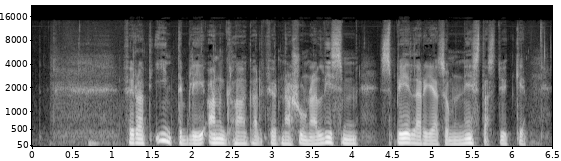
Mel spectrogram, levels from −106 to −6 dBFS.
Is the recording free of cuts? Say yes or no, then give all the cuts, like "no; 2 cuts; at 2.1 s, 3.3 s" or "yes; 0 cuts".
yes; 0 cuts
